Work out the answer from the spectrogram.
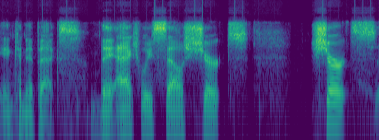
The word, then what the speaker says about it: Knipex: But that you don't leave the K out.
